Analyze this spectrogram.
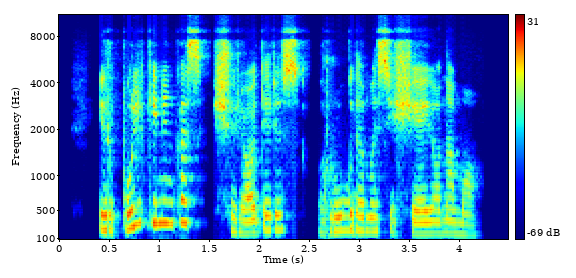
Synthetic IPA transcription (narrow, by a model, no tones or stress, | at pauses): ɪɾpʊlʲkʲɪnʲɪŋkɐsʃʲɾʲoːd̪ʲɛɾʲɪs | ɾuːɡd̪ɐmɐsɪʃʲeːjoːnɐmoː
